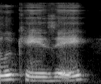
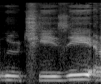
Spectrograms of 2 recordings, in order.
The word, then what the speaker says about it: Lucchese: Or they pronounce it Lucchese, and I'm like, I'm not a freaking cheese.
